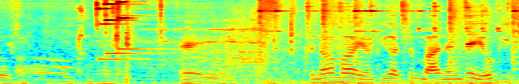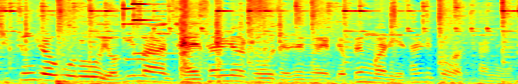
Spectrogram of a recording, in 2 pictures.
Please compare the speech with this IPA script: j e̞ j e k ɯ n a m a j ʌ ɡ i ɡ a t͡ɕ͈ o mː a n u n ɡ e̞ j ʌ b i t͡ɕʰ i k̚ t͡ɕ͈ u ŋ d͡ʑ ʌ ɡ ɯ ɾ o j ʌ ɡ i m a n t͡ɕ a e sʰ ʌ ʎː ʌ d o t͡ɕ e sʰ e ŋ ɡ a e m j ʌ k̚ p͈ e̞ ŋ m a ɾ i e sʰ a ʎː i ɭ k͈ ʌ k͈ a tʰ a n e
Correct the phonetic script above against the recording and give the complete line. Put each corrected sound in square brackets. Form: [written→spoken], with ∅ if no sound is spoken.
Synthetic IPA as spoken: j e̞ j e k ɯ n a m a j ʌ ɡ i ɡ a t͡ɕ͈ o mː a n [u→ɯ] n [ɡ→d] e̞ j ʌ [b→ɡ] i [t͡ɕʰ→t͡ɕ] i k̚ t͡ɕ͈ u ŋ d͡ʑ ʌ ɡ ɯ ɾ o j ʌ ɡ i m a n t͡ɕ a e sʰ [ʌ→a] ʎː ʌ d o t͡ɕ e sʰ e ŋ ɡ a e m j ʌ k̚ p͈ e̞ ŋ m a ɾ i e sʰ a ʎː i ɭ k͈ ʌ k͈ a tʰ a n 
